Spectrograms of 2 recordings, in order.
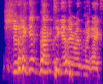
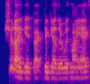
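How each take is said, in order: First: It is said in a natural speaking voice. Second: It is said in an imitation robot voice.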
